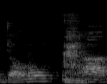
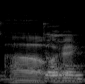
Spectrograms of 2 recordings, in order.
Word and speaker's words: Domhnall: He's Scottish or Irish, so you pronounce his name Donal. It's like it's spelled like Domhnall, and his name's Donal Gleeson, and he's General Hux in the yes.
